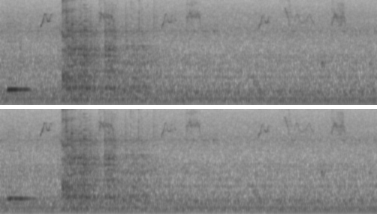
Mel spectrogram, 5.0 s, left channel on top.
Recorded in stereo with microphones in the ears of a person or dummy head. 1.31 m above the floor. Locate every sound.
0.1 s a cowbell: 20° left (ahead or behind), 0.6 m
